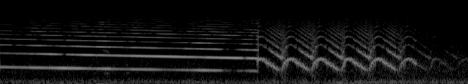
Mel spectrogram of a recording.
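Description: Emergency vehicle siren from an Emergency 4 video game mod set in upstate New York, the EQ2B type: a steady rising tone that switches to a fast, loud wailing yelp, alone with no talk.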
